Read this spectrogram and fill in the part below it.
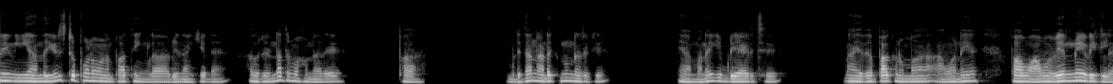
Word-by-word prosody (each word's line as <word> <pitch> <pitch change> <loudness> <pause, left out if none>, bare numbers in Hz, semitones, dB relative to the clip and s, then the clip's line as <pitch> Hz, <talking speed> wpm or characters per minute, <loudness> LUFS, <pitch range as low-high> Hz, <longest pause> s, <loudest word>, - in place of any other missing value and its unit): "நீ 170 - +5
நீங்க 150 0 +2
அந்த 140 0 +3
இடிச்சுட்டு 195 +4 +2
போனவன 155 -5 +1
பார்த்தீங்களா." 130 -3 -2
அப்படீன்னு 125 +1 -2
நான் 115 -2 -8
கேட்டேன். 120 +2 -5 0.2
அவர் 130 -1 0
என்ன 190 - +1
தெரியுமா 160 -3 0
சொன்னாரு. 125 0 -2 0.6
"அப்பா! 130 -3 -3 1.0
இப்படிதான் 155 +6 0
நடக்கணும்னு 145 0 0
இருக்கு. 135 +1 -5 0.8
என் 115 -2 -1
மனைக்கு 155 +5 0
இப்படி 135 -1 +4
ஆயிருச்சு. 125 0 -2 0.8
நான் 135 -2 +1
இதை 135 - +1
பார்க்கணுமா. 135 -2 +1 0.2
அவனே 130 +4 +1 0.4
பாவம். 135 -2 +5
அவன் 130 0 +3
வேணும்னே 160 +3 +6
இடிக்கல. 140 -4 +2
135 Hz, 155 wpm, -21 LUFS, 125-150 Hz, 1.0 s, வேணும்னே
